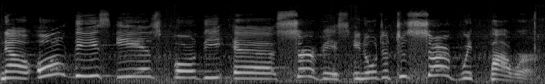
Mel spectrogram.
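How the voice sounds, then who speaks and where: Loud and high-pitched, a woman talks at a very slow pace with lively intonation. Noticeable background noise runs under her voice. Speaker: guest preacher. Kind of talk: sermon.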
